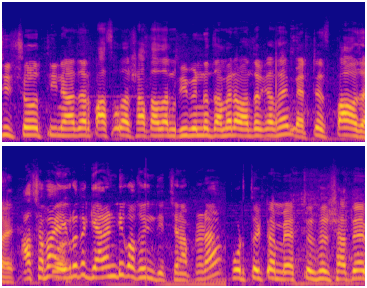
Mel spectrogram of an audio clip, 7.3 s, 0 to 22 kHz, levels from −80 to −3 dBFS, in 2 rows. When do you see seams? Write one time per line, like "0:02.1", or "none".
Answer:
none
